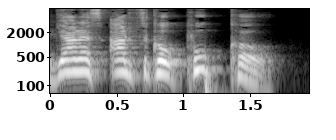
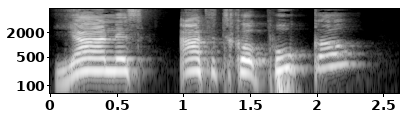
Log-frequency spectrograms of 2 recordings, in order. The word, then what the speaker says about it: Giannis Antetokounmpo: It's like Giannis Antetokounmpo from the Milwaukee Bucks. It took me a year to get his name right. Giannis Antetokounmpo.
